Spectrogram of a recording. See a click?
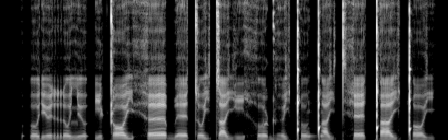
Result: yes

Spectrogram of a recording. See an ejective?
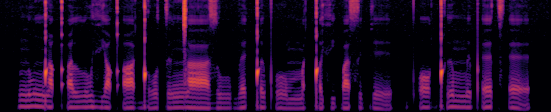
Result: yes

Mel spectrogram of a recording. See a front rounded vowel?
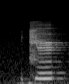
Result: yes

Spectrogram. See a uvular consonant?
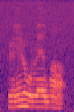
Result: no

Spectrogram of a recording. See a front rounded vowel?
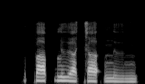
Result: no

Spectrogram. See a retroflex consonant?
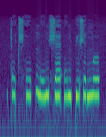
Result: yes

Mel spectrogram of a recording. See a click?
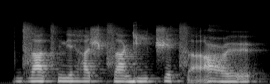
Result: no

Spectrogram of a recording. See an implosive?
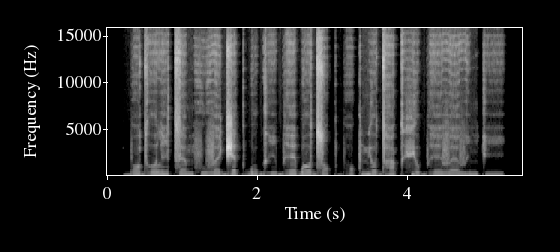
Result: yes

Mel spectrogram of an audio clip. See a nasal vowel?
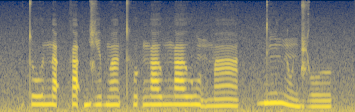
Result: yes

